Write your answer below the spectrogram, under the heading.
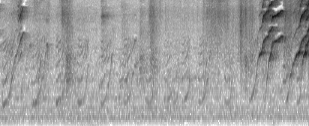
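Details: Guinea pig (Cavia porcellus), wheek call: hunger, asking for food.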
